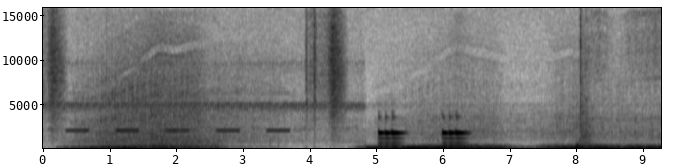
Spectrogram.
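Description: Steady electronic reversing beeps from a truck in the video game American Truck Simulator, sounding in evenly spaced runs over a low engine rumble that swells and fades as the truck backs up, with no talking.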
